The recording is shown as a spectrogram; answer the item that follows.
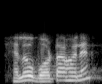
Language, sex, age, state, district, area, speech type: Assamese, male, 30-45, Assam, Nagaon, rural, conversation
